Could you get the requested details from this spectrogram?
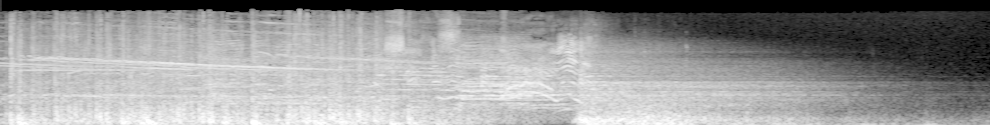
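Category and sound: sound effect, fireworks exploding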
